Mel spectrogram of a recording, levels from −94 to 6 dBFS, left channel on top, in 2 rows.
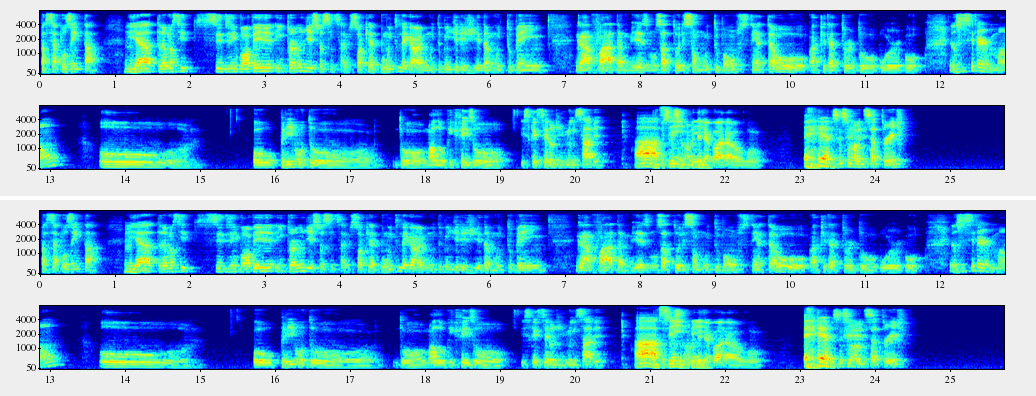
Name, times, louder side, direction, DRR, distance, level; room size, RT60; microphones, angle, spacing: voice 1, 0.0-13.1 13.7-15.0 15.7-17.4 17.7-20.4 21.1-22.5 23.4-24.4, left 2 dB, 70° left, 3 dB, 0.6 m, -33 dB
voice 2, 20.8-21.7 23.1-23.8, right 1 dB, 50° right, 2 dB, 0.7 m, -26 dB
2.7 x 2.1 x 3.3 m, 0.38 s
head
